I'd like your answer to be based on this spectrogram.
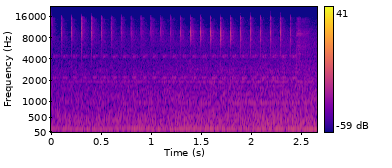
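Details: Rapid, regular snapping pulses, about ten a second, over a low device hum: a picosecond laser firing during a clinical tattoo-removal treatment on a woman, with the whole session taking about ten minutes.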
